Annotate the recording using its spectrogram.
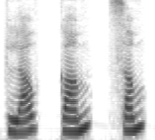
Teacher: o doesn't sound like o. It becomes short a. ఇవి exception stress లేకపోవడం వల్ల ఓ శబ్దం తగ్గి a లా మారుతుంది.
